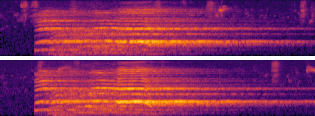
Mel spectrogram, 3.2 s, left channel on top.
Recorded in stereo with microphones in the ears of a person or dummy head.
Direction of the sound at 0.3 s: 70° right (ahead or behind).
